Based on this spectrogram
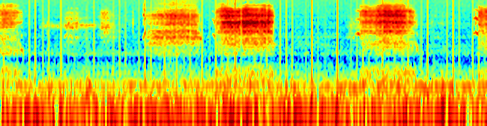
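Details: Barn owl mother feeding her nestlings inside a nest box, wild birds; long rasping hiss bursts, three to four in a few seconds, with sharp ticking clicks and a constant low background hum.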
